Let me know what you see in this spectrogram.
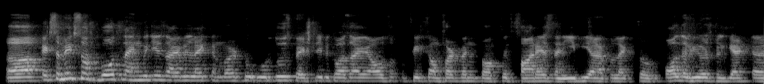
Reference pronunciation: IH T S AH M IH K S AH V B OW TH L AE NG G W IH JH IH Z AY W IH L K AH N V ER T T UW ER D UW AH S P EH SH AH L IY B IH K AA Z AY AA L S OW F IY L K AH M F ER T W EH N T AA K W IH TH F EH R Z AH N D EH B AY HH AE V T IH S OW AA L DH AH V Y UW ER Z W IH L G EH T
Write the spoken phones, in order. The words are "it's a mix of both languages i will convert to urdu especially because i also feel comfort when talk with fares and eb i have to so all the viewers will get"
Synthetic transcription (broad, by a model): IH T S AH M IH K S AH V B OW T L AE NG G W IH JH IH Z AY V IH L K AH N V ER T T UW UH D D AH S P EH SH AH L IY B IH K AA Z AY AA L S OW F IY L K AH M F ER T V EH N T AA K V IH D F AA R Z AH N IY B AY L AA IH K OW AA L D AH V Y UW ER Z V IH L G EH T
